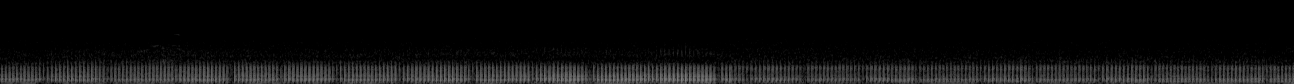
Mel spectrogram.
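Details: Young kitten sleeping at dawn and snoring loudly. A continuous throaty rattle beats steadily several times per second, each pulse slightly rough, and runs for the whole stretch without a pause.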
